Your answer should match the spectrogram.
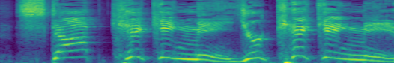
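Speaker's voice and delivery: put-on high, slow, drawn-out child's yell; mimicked toddler yell. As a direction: whine it out like a toddler being dressed. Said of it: "she yelled".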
